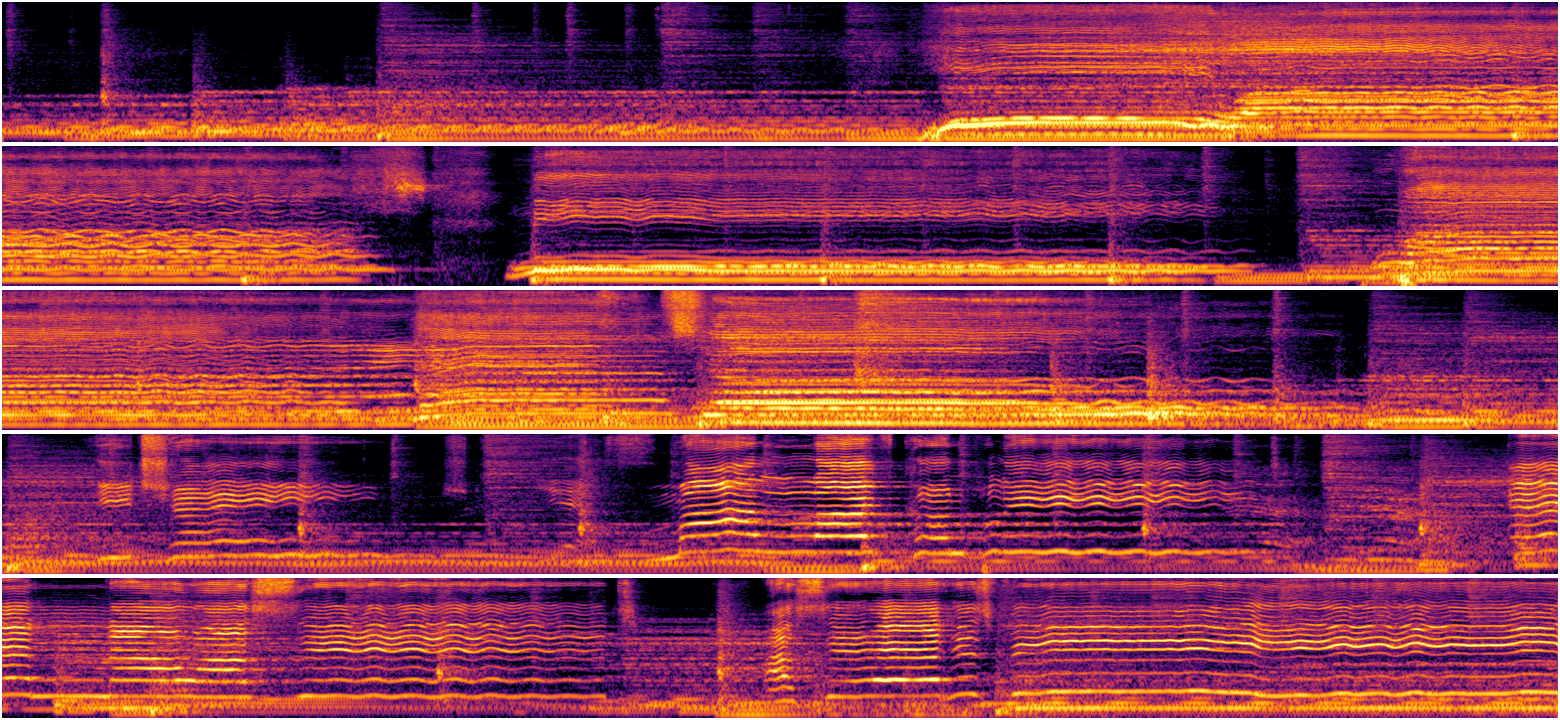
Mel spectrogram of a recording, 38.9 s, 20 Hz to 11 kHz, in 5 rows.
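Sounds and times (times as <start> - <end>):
sustained low accompaniment: 0.0 - 9.6, 10.4 - 28.7
gospel singers singing: 0.0 - 38.9.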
